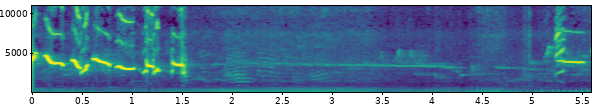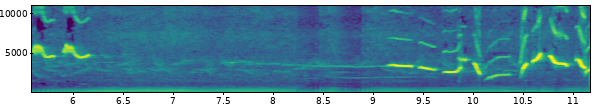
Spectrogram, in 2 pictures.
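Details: Oriental magpie-robin (kacer) lure song meant to provoke other birds and fire them up: bursts of sharp, varied whistled notes open and close the stretch, with a steady thin tone and a low droning hum between them.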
